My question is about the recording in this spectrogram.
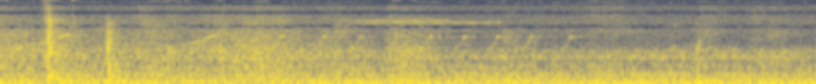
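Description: Near silence: faint ambience with two soft clicks at the very start and a brief run of faint, high, evenly spaced chirps about halfway through.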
